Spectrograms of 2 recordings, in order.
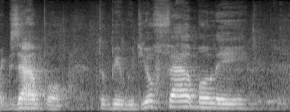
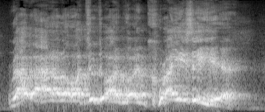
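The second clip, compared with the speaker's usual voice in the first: desperate plea; 6 dB louder than usual. Acted. Couple loudly begging the rabbi, high and frantic. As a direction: beg the rabbi, going out of your mind.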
